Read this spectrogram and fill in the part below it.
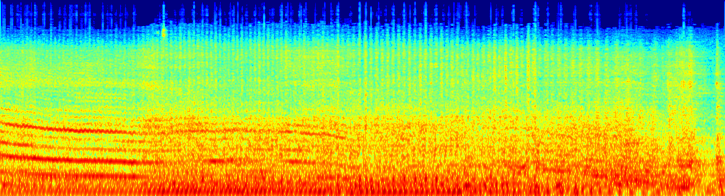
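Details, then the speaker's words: Vintage Hydra-Mac mini skid steer after cleaning ignition points: engine fires and races fast and unsteady, never settling to low idle; throttle sticking open; high idle. "Cleaned up the points on this thing and it pretty much fired right up. Stayed running. It was idling real high."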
